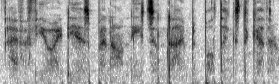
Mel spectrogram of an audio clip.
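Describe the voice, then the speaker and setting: A person whispering the lines of a wary, serious rebel plotter from a fantasy game, breathy and conspiratorial. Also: quick pace, lightly acted. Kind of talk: whispered read-aloud of fantasy game dialogue.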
